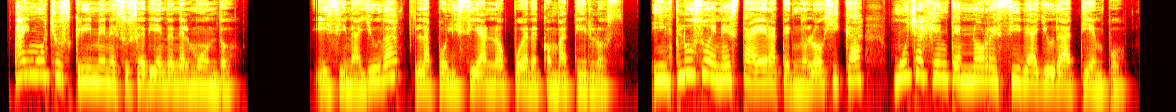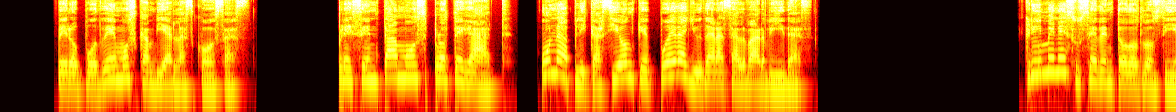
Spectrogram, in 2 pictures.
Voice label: 西班牙语 女 磁性嗓音

